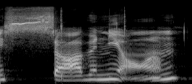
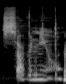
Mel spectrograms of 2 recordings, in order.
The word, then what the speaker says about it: Sauvignon: It's called the Jack Cabernet Sauvignon. That was a terrible pronunciation. Sauvignon.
